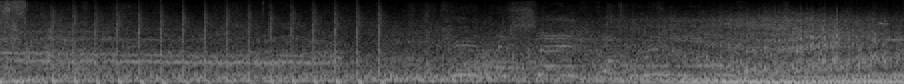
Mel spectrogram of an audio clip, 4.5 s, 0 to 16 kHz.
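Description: In the Far Cry 5 video game, a propeller plane flies close overhead while rapid machine-gun fire rattles out, followed by a droning engine and distant rumbling under gameplay sound.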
